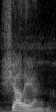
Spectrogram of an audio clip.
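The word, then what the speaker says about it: Chaliang: to call it because the Thai is pronounced CH as Shah not sure so let's say shalian shall we as you're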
